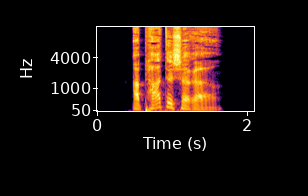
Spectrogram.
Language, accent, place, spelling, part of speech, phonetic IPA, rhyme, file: German, Germany, Berlin, apathischerer, adjective, [aˈpaːtɪʃəʁɐ], -aːtɪʃəʁɐ, De-apathischerer.ogg
- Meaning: inflection of apathisch: 1. strong/mixed nominative masculine singular comparative degree 2. strong genitive/dative feminine singular comparative degree 3. strong genitive plural comparative degree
